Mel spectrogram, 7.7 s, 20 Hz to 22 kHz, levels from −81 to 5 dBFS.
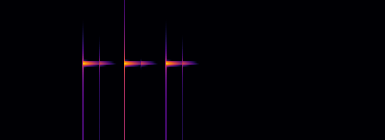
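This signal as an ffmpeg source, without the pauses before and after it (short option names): -f lavfi -i "aevalsrc='0.841*(sin(2*PI*4040*mod(t,0.83))*exp(-6.91*mod(t,0.83)/0.42)+0.0447*sin(2*PI*4040*max(mod(t,0.83)-0.33,0))*exp(-6.91*max(mod(t,0.83)-0.33,0)/0.42))':d=2.49:s=44100"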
